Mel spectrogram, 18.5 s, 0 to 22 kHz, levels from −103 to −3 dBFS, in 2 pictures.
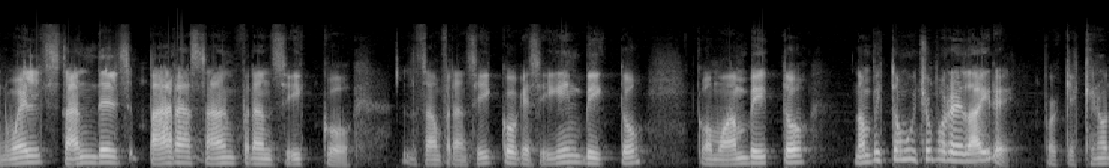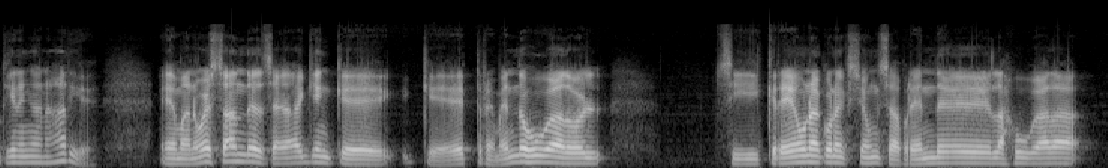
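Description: Speech carried over a WebRTC call path, with the top of the spectrum ending near 12 kHz, which fits Opus at around 32 kbps. The first fault is a burst of packet loss from 0.47 to 0.54 s. The receiver stretches the last sound for about 48 ms, fading it into a held buzz or hiss, then resumes about 40 ms further on, so that stretch of speech is simply gone. This skip-ahead is what separates it from the rebuilt frames that follow, where nothing goes missing. Overlapping its tail, from 0.52 to 0.82 s, comes a lost packet rebuilt from error correction, repeated over roughly 160 ms. The same happens again from 1.34 to 1.52 s, over about 100 ms. These spans match several separate 20 ms frames decoded from the low-bitrate copies Opus tucks into following packets. There is no gap and no held tone here; the sound keeps moving but turns grainier and noisier, which sets it apart from the concealment at 0.47 s. 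The last fault is short concealed packet loss at 15.57 to 15.61 s. About 20 ms of audio never arrived, and the decoder extrapolated from the preceding sound for roughly 19 ms before blending back. It comes across as a brief smear or wobble, far shorter than the burst near the start, and without the rough texture of the rebuilt frames.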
